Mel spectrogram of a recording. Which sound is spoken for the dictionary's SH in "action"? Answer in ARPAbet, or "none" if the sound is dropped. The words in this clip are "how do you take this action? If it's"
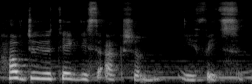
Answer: SH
